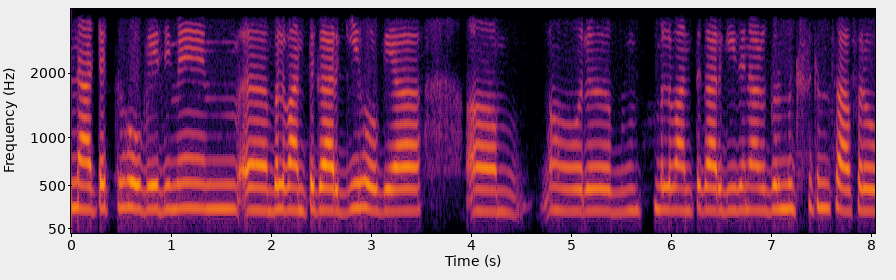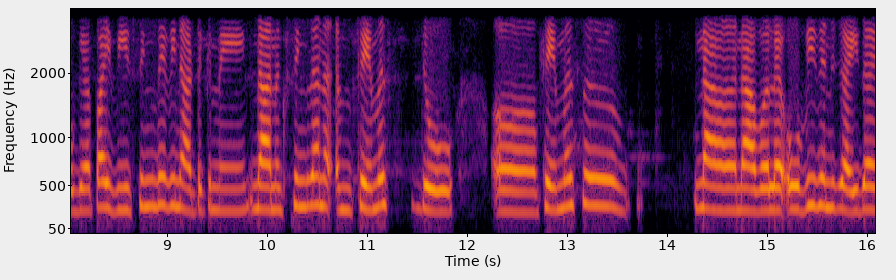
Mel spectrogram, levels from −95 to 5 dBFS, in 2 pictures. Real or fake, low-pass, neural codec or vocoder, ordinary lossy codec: real; 3.6 kHz; none; none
